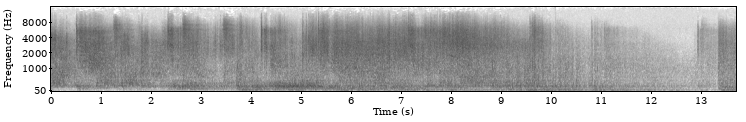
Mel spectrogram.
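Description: A huge explosion booms and rumbles away.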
